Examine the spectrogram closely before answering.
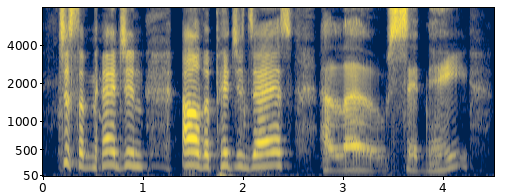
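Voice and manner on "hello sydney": very low, deep character voice. Imagining a message from a pigeon: Ghostface voice. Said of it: "a fucking Ghostface voice coming out of a pigeon".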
